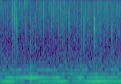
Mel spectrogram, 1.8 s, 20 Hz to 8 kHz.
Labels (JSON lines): {"label": "biophony, midshipman", "recorder": "SoundTrap 500"}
